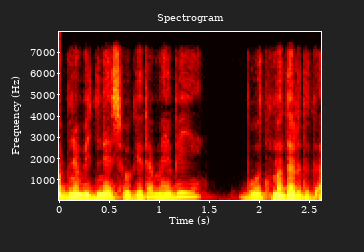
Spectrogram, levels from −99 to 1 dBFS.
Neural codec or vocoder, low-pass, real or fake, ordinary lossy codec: codec, 16 kHz in and 24 kHz out, 1 kbps, XY-Tokenizer; 7.2 kHz; fake; none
